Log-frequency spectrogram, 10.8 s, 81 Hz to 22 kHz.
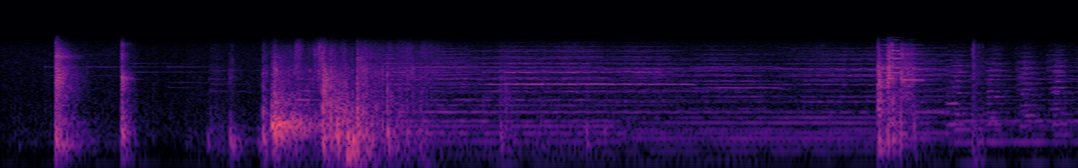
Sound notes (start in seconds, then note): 0.0 soft whimsical music; 0.2 bang & pop; 2.7 pop & thump; 3.7 soft music; 8.7 spoon clatters; 10.5 soft whimsical music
